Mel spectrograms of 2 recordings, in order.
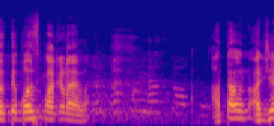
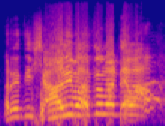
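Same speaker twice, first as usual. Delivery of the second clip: high, loud shouted command; yelling order; 7 semitones higher, 11 dB louder than usual. Retold or imitated. Director yelling at the audience to put down coconuts, loud and high. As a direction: bark the order across the studio. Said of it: "Ajay भालवडकर ओरडतोय".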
